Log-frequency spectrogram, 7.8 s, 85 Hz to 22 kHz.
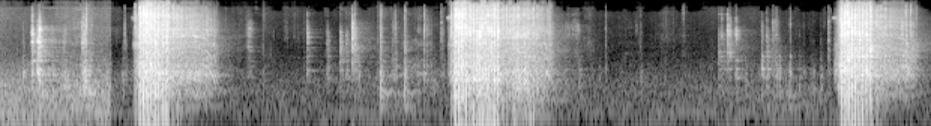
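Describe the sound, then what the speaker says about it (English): A 12mm socket ratchet clicks rapidly as it works the bottom nuts off a Chevrolet Sonic, heard in three separate bursts of quick ratcheting with quieter fiddling and small clinks between them. "Using a 12mm socket, remove the 3 bottom nuts for the triangle."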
